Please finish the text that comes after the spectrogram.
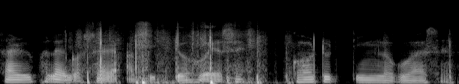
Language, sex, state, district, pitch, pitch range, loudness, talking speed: Assamese, male, Assam, Sonitpur, 110 Hz, 95-115 Hz, -24 LUFS, 115 wpm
